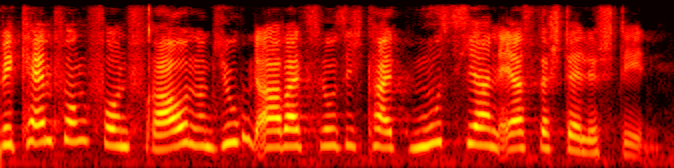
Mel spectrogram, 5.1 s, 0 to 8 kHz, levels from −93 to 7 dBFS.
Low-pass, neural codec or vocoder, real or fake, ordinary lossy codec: 7.2 kHz; codec, 16 kHz, 4 kbps, FunCodec, trained on LibriTTS, 50 frames a second; fake; none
